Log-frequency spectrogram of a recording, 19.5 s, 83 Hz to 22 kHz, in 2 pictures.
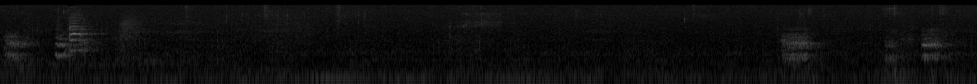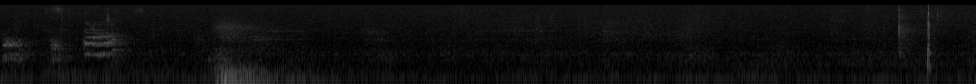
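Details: Kittens of a British Shorthair litter, aged 0 to 30 days, make a run of short, squeaky mews in quick succession midway. A loud low thump follows, with faint handling noise throughout.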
